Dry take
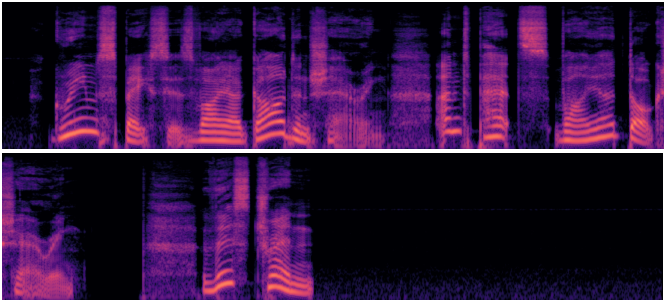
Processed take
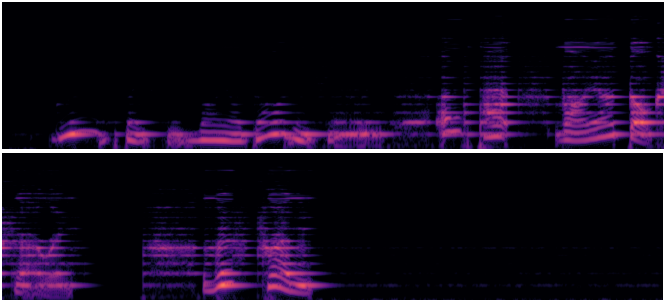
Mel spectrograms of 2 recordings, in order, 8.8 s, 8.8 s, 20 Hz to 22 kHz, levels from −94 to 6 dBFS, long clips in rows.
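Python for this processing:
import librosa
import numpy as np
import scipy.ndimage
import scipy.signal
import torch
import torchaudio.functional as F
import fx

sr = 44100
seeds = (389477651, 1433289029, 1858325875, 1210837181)

y = (np.kron(scipy.signal.resample_poly(x, 1, 6), np.eye(6)[0]) * 6)[:len(x)]
y = fx.stiff_resonator(y, sr, f0_hz=320.0, decay_s=0.27, stiffness=0.008)
y = fx.filter_sweep_lowpass(y, sr, from_hz=190.0, to_hz=1600.0, start_s=1.99, end_s=3.45, q=4.0)
y = y * librosa.db_to_amplitude(5.0)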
